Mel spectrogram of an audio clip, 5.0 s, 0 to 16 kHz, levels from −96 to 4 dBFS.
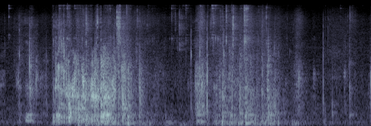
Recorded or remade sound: recorded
